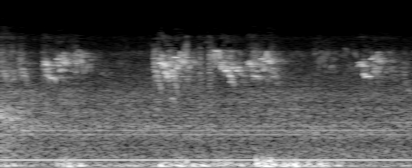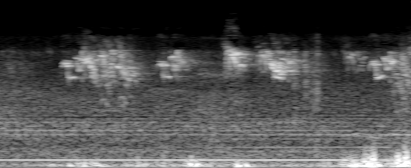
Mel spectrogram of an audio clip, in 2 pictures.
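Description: Small birds chirping in short clusters of high notes, repeating every second or so, over a faint steady low hum that stops near the end.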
